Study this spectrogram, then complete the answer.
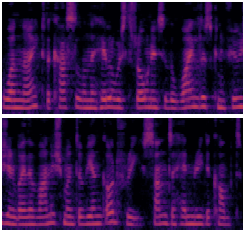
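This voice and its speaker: A woman with a Welsh accent talks at a fairly quick pace with hardly any pauses. Her medium-pitched intonation is monotone and flat. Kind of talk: audiobook horror story reading. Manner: soft, easy listening.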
